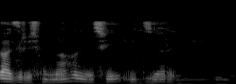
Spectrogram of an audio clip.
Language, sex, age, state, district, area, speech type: Bodo, female, 60+, Assam, Udalguri, rural, spontaneous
